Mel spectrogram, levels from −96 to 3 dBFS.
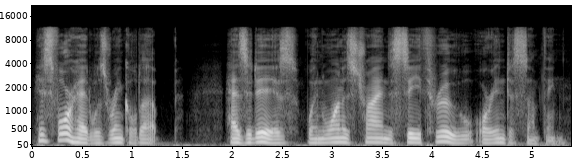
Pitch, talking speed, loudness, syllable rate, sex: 105 Hz, 200 wpm, -19 LUFS, 5.2 syllables/s, male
